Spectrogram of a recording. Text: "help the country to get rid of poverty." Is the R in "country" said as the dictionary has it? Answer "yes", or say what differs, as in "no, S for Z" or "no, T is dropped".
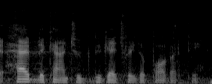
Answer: no, R is dropped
